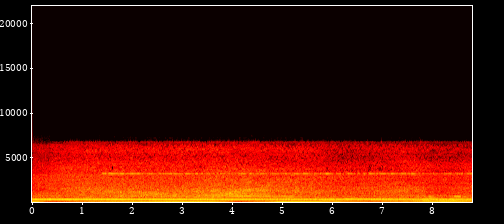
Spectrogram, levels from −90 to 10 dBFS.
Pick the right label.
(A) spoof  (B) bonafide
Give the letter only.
B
